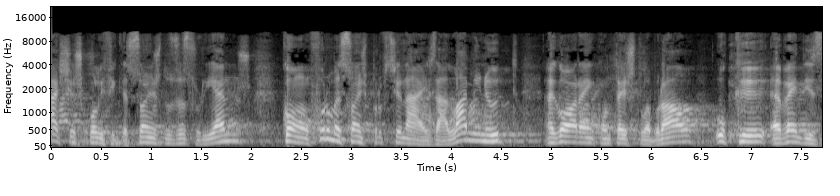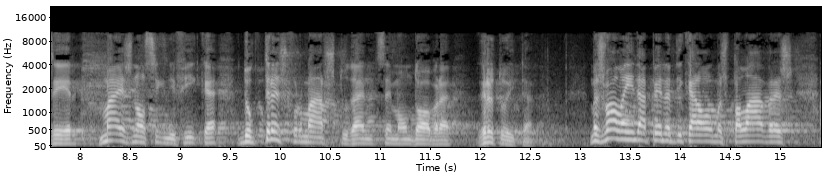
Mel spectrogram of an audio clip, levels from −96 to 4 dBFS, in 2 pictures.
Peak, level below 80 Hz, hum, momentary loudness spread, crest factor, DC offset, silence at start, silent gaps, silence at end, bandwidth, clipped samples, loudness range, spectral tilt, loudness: -2 dBFS; -58 dBFS; none; 7 LU; 16 dB; under 0.1%; 0 s; none; 0 s; 11 kHz; under 0.1%; 2 LU; -5.5 dB/octave; -19 LUFS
